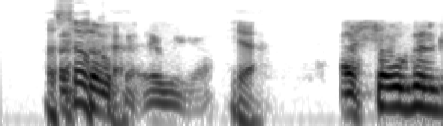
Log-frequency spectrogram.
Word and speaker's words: Ahsoka: You know, and finding out that I can't never pronounce her name right. Ahsoka. Ahsoka.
